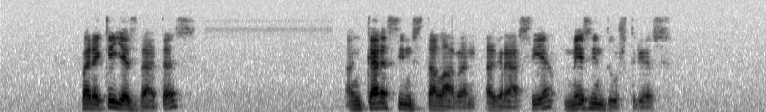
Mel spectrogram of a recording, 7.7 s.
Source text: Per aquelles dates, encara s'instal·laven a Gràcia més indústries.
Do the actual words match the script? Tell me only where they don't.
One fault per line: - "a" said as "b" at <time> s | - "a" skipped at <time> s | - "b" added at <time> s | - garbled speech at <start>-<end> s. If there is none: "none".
none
